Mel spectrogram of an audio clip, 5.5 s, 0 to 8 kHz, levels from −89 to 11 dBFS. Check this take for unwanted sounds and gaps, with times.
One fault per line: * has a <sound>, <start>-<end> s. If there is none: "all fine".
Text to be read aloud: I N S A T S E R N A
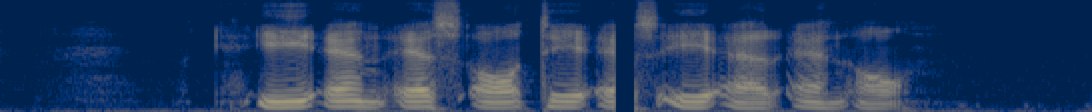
* has a dropout, 3.1-3.2 s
